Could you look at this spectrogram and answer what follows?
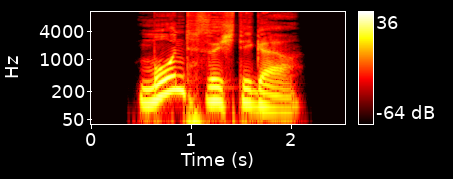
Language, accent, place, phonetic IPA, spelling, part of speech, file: German, Germany, Berlin, [ˈmoːntˌzʏçtɪɡɐ], mondsüchtiger, adjective, De-mondsüchtiger.ogg
- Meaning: 1. comparative degree of mondsüchtig 2. inflection of mondsüchtig: strong/mixed nominative masculine singular 3. inflection of mondsüchtig: strong genitive/dative feminine singular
